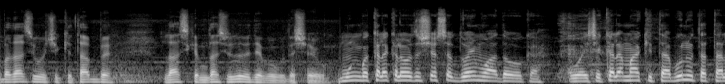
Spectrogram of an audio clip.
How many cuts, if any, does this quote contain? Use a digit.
1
